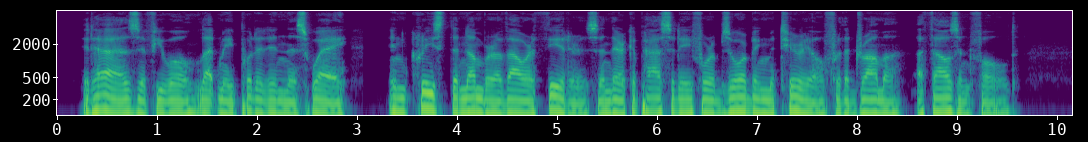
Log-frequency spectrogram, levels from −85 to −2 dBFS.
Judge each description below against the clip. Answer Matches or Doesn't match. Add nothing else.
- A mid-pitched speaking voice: Doesn't match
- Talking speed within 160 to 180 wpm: Matches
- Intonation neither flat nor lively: Doesn't match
